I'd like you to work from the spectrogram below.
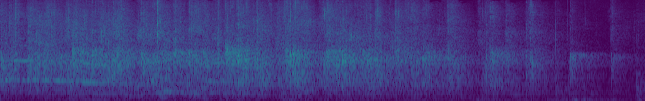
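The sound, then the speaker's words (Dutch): An audience claps for grace and goodness, a steady, dense wash of applause that holds strong for several seconds and then gradually thins and fades toward the end. “Applaus voor genade en goedheid.”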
